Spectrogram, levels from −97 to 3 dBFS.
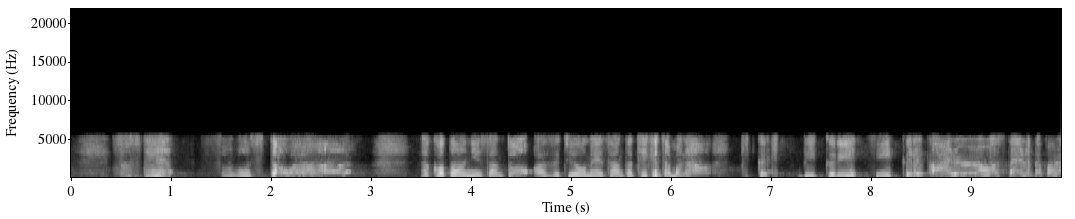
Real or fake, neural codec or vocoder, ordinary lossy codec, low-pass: fake; codec, 24 kHz, 0.9 kbps, WavTokenizer, medium speech release version 1; none; 5.4 kHz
